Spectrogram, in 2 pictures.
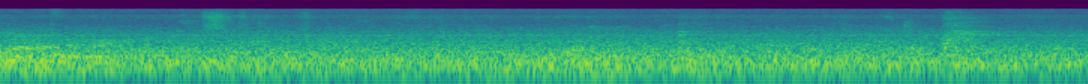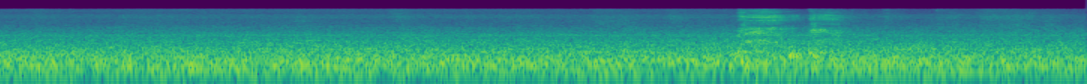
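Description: A loud, steady rushing noise, like heavy machine or air noise in the room, with no clear speech. It is broken by a few brief sharp sounds, two close together near the end.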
